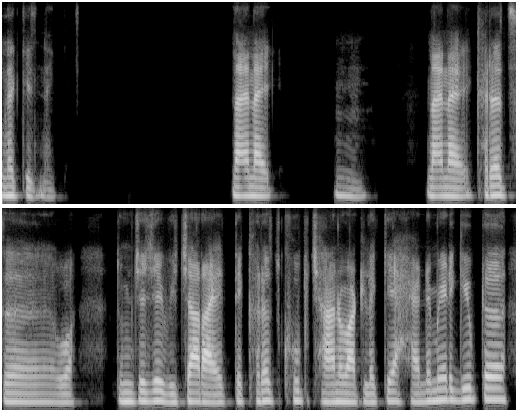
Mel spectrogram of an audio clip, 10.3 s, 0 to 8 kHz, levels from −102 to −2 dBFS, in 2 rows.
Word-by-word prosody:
नक्कीच, 125 -4 -3
नक्कीच. 110 0 -19 1.6
नाही, 130 0 +4
नाही. 125 -1 +3 0.7
हं, 140 - -8
हं. 115 0 -14 0.7
नाही, 125 0 +4
नाही. 125 -1 +2
खरंच 135 0 0
अ, 125 -1 -2
वा! 120 0 -3 0.5
तुमचे 135 +1 0
जे 145 +2 +1
विचार 130 +1 +2
आहेत. 120 -1 +5
ते 135 - -2
खरंच 140 0 -3
खूप 145 -2 -5
छान 130 0 +2
वाटलं, 125 0 +2
की 140 - -1 0.2
हँडमेड 140 +5 0
गिफ्ट 165 +1 0
अ, 165 -1 +5
130 Hz, 140 wpm, -24 LUFS, 125-140 Hz, 1.6 s, आहेत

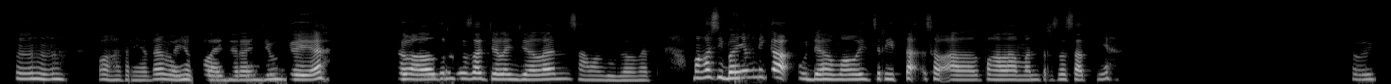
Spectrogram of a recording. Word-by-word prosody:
Heeh 260 -1 -2
heeh, 245 +1 -1 0.4
wah 225 -3 -4
ternyata 200 +2 -6
banyak 215 +2 +1
pelajaran 205 -1 -3
juga 230 -1 -2 0.2
ya, 260 - +7 0.8
soal 240 -1 +6
tersesat 265 0 +1
jalan-jalan 235 0 +3 0.2
sama 210 -2 -6
Google 195 0 -5
Maps, 195 0 -11 0.3
makasih 325 +2 +2
banyak 300 +3 +6
nih 340 -1 -6
Kak, 335 - +8 0.2
udah 235 -1 +2
mau 230 +1 +1 0.2
cerita 255 +1 -1 0.2
soal 215 -3 -1
pengalaman 215 -1 -1
tersesatnya. 230 +3 -5 2.4
Oke. 230 0 -7
230 Hz, 110 wpm, -25 LUFS, 215-245 Hz, 2.4 s, Kak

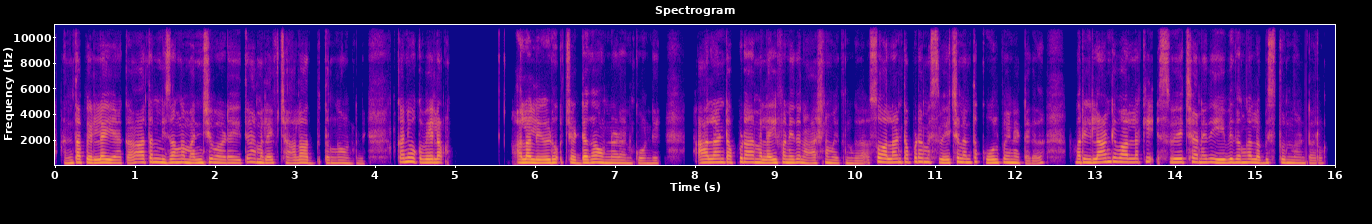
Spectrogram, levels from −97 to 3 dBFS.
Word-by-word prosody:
అంత 220 +3 -2
పెళ్లయ్యాక 235 -2 +2 0.2
అతను 285 0 +1
నిజంగా 260 +1 +1
మంచి 245 +4 +1
వాడయితే, 235 +1 -4
ఆమె 255 -2 +1
లైఫ్ 235 +1 -5
చాలా 220 +3 -3
అద్భుతంగా 220 +2 -8
ఉంటుంది. 195 -2 -15 0.4
కానీ 300 +2 +4
ఒకవేళ, 255 -1 +2 1.0
అలా 250 +1 +7
లేడు. 240 +1 +4 0.2
చెడ్డగా 245 +1 +2
ఉన్నాడనుకోండి. 210 -3 -4 0.6
అలాంటప్పుడు 270 +1 +1
ఆమె 260 -2 +2
లైఫనేది 245 +2 +2
నాశనమైతుంది 215 -1 -5
గదా! 195 - -10
సో, - - -6
అలాంటప్పుడు 280 +2 0
ఆమె 285 -2 0
స్వేచ్ఛనంతా 265 +4 0
కోల్పోయినట్టే 245 -3 0
గదా! 225 +6 -8 0.4
మరి 265 0 +1
ఇలాంటి 295 +4 +3
వాళ్ళకి 280 +2 -1 0.2
స్వేచ్ఛ 275 0 +1
అనేది 270 0 -2
ఏ - - +5
విధంగా 260 0 +1
లభిస్తుందంటారు? 225 -3 -5
245 Hz, 135 wpm, -27 LUFS, 225-270 Hz, 1.0 s, అలా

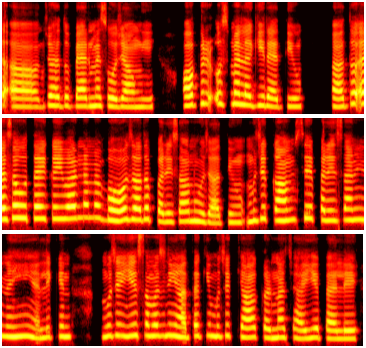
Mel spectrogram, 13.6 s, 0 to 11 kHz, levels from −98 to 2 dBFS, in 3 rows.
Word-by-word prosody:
अ, 235 -1 +1
जो 275 - +3
है 265 - +1
दोपहर 250 -1 0
में 260 +1 0
सो 250 -2 +1
जाऊँगी 225 0 -3 0.4
और 270 +1 +7
फिर 330 - -1 0.2
उसमें 315 +1 +1
लगी 275 -2 0
रहती 240 -2 -2
हूँ। 240 0 -5 0.4
अ, 235 -1 +2
तो 240 +7 -3
ऐसा 330 +3 +5
होता 370 -1 +4
है 355 - +4
कई 345 0 +1
बार 355 +1 +5
ना 385 0 0
मैं 375 -2 -2
बहुत 310 0 +5
ज़्यादा 330 0 +3
परेशान 275 +1 -1
हो 275 -2 +1
जाती 225 -1 -4
हूँ। 245 0 -5
मुझे 295 +6 -1
काम 300 +1 +4
से 360 +3 -2
परेशानी 315 +2 -1
नहीं 300 +1 +1
है 265 - -3
लेकिन 285 +3 -3 0.4
मुझे 315 +2 -2
ये 315 +1 0
समझ 320 0 -1
नहीं 325 -1 0
आता 290 +2 +1
कि 320 +2 -12
मुझे 305 +1 -3
क्या 280 -2 0
करना 265 0 0
चाहिए 260 -1 -3
पहले 235 0 0
285 Hz, 205 wpm, -23 LUFS, 250-320 Hz, 0.4 s, और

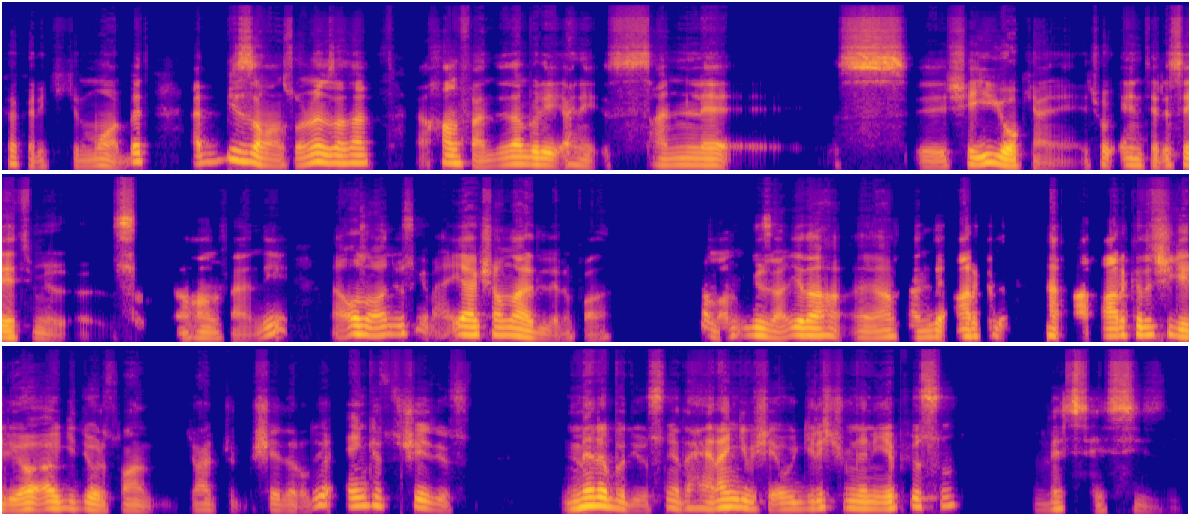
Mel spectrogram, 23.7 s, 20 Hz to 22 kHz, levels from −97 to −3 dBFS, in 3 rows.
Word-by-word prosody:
Kakari 125 -9 -11
kikiri 95 0 -19
muhabbet. 110 - -3 0.3
Eee, 165 +5 -6
bir 210 - +1
zaman 135 - +4
sonra 150 +10 +2
zaten 145 0 +1 0.3
hanımefendiden 130 - -1
böyle, 115 -2 +3
hani, 105 -4 -8
seninle 110 0 -3 0.7
s - - +7
eee, 90 -1 -9
şeyi 125 +8 +1
yok 105 -6 +5
yani - - -14
çok - - -9
enterese 110 0 -2
etmiyor 95 -8 -3 0.3
so - - +4 0.2
hanımefendiyi. 90 -5 -8 0.3
E, - - -11
o 160 - +5
zaman 145 -1 +2
diyorsun 160 +1 -8
ki, - - -14
"Ben - - -16
iyi 155 - +5
akşamlar 145 -6 +4
dilerim." 80 -5 -14
falan. 75 - -17 0.6
Tamam, 140 - -8
güzel 135 -3 0
ya 140 - +5
da 135 -1 +5
ha 130 - -5
eee, 105 - -8
hanımefendi 110 +1 -4
arka - - +1 0.3
heh, - - +4
a 130 - 0
arkadaşı 150 +2 +2
geliyor, 115 -1 +2
eee, 120 - +4
gidiyoruz 115 -6 -4
falan. 90 -4 -10 0.2
Cart - - -12
curt - - -30
bir - - -14
şeyler 95 -2 -7
oluyor. 180 +4 -6
En 160 +2 0
kötüsü 165 -2 -7
şey 135 -6 0
diyorsun. 95 -5 -15 0.6
"Merhaba" 145 +2 +5
diyorsun 90 +9 -6
ya 120 - -6
da - - -8
herhangi 135 +3 +2
bir 115 - -5
şey. 100 - -6
O 105 +2 -4
giriş 120 +4 -5
cümleni 120 -3 -3
yapıyorsun. 155 +7 0 0.5
Ve 110 +4 -9
sessiz. 85 - 0
120 Hz, 175 wpm, -23 LUFS, 100-145 Hz, 0.7 s, s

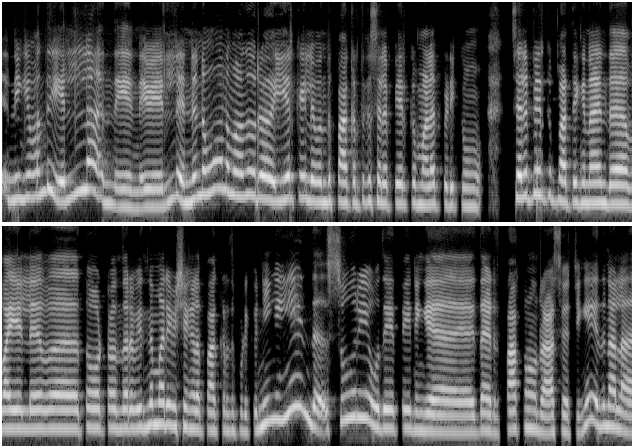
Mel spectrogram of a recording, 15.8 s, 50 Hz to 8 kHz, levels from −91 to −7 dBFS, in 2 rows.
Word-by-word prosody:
நீங்க 275 +1 -1
வந்து 360 +5 -1 0.2
எல்லா, 360 +8 0
இந்த 225 -4 -4 0.2
இந்த, 180 0 -4 0.2
எல்லா 260 +8 -4
என்னென்னமோ 320 +10 +1
நம்ம 325 -3 +1
வந்து 310 +1 -1
ஒரு 285 -1 +3 0.2
இயற்கையில 275 -2 0
வந்து 235 +1 -1
பாக்கறதுக்கு 235 +1 0
சில 225 -2 +1
பேருக்கு 225 0 -3
மழ 210 +1 +2
பிடிக்கும், 200 -1 -6 0.5
சில 280 0 +6
பேருக்கு 310 -3 -1
பாத்தீங்கன்னா 230 -1 +2
இந்த 220 -1 +1 0.3
வயலு 210 0 +3 0.2
வ, - - -1 0.5
தோட்டம் 220 -1 -2
தொரவு 215 +1 +1
இந்த 250 +2 0
மாரி 255 -1 +2
விஷயங்கள 215 -3 -1
பாக்கறது 190 -1 -4
பிடிக்கும். 195 +5 -5
நீங்க 310 +2 -2 0.2
ஏன்? 470 -1 -1
இந்த 230 -9 -1 0.2
சூரிய 330 +2 -2
உதயத்த, 215 -1 -1
நீங்க 190 0 0 0.6
இத 195 +2 -1 0.3
பாக்கணுன்ற 205 -3 0
ஆசை 180 +1 -5
வெச்சிங்க 175 - -5
எதனால, 230 -3 +1
225 Hz, 155 wpm, -24 LUFS, 210-275 Hz, 0.6 s, சில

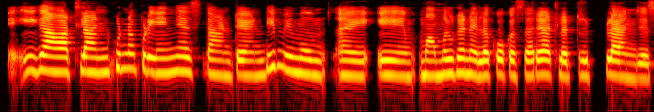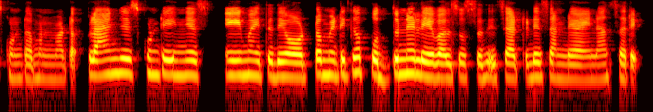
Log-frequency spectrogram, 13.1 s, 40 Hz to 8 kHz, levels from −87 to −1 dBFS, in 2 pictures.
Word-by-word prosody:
ఇ - - -10
ఇగ 280 +2 +2 0.2
అట్లా 265 +1 +2
అనుకున్నప్పుడు 300 +2 -1
ఏం 250 - -2
చేస్తా 260 -2 -3
అంటె 225 +1 -2
అండి. 225 +7 -4
మేము 265 -3 -1 0.4
ఈ, 225 -1 +1 0.3
ఈ - - +3 0.4
మామూలుగా 240 +3 0
నెలలకొకసారి 225 0 +1
అట్లా 225 -1 0
ట్రిప్ 225 -1 -6
ప్లాన్ 215 -4 +2
చేసుకుంటామన్నమాట. 195 -1 -7 0.2
ప్లాన్ 230 +2 +2
చేసుకుంటే 245 -1 -1
ఏం 225 - -6
జేస్ 220 -1 -2 0.3
ఏం - - +7
ఏమైతది 220 -1 -1
ఆటోమేటిక్‌గా 230 +4 +1
పొద్దున్నే 240 +4 +4
లేవాల్సోస్తది. 195 -1 +1
సాటర్‌డే, 200 0 0
సండే 190 -2 -3
అయినా 185 +1 -5
సరే. - - -2
225 Hz, 140 wpm, -25 LUFS, 205-245 Hz, 0.4 s, ఏం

